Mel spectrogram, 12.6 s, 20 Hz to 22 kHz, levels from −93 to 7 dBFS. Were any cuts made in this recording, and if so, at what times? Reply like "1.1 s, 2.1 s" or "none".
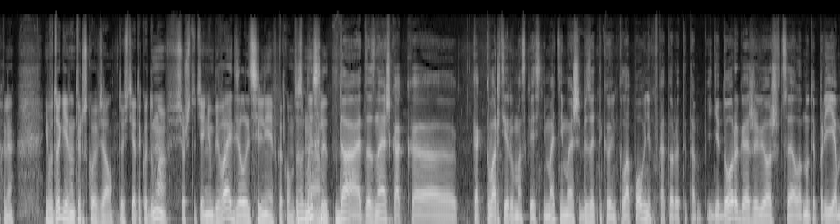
5.0 s, 8.4 s, 9.8 s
